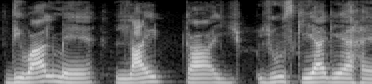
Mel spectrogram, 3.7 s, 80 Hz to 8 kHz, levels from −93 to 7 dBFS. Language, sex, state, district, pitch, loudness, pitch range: Hindi, male, Jharkhand, Palamu, 150 Hz, -15 LUFS, 145-160 Hz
